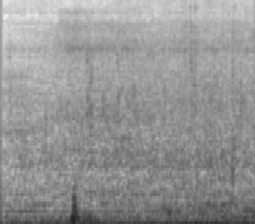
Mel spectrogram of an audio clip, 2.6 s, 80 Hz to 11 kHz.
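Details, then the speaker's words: 1967 Ford Galaxie 500 V8, after carburetor and vacuum leak trouble: low, smooth, quiet even idle with no hiss or stumble, though a slight valve knock is noted on one side; normal idle. "And this thing is quiet. Can't even hardly even tell"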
